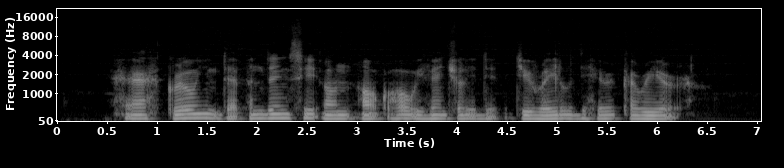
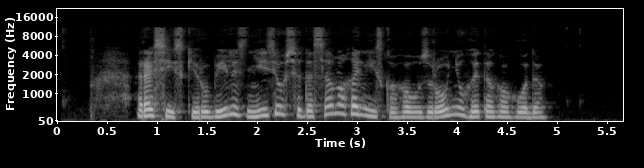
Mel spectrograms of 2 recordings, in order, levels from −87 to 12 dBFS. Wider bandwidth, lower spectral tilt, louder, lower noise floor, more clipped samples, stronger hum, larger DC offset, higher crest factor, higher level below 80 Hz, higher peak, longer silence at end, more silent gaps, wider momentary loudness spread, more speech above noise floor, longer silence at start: about the same, 12 kHz vs 11.5 kHz; first, -8.5 dB/octave vs -6.5 dB/octave; second, -33 LUFS vs -25 LUFS; about the same, -72 dBFS vs -71 dBFS; neither; neither; neither; about the same, 18 dB vs 18 dB; second, -68 dBFS vs -60 dBFS; second, -14 dBFS vs -8 dBFS; about the same, 0.7 s vs 0.8 s; neither; about the same, 6 LU vs 5 LU; second, 40 dB vs 46 dB; about the same, 0.55 s vs 0.45 s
